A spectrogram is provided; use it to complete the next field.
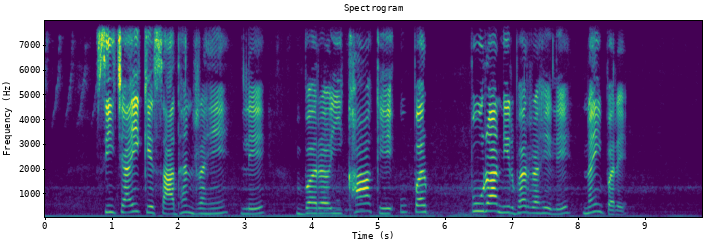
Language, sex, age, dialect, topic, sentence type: Chhattisgarhi, female, 18-24, Northern/Bhandar, agriculture, statement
